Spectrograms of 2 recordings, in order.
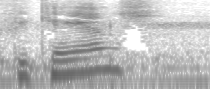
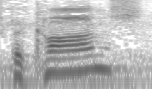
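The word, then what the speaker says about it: pecan: If you're from the south, it's pecans. If you're from up north, it's pecans.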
